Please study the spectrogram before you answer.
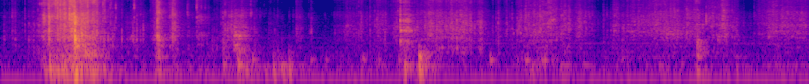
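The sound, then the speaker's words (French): Cutting the soil-filled base off a whole chard gives a crisp, loud crunch at the start, followed by several faint crackles and rustles. “on prend toute la blette entière, avant de la laver, et on coupe la base qui est souvent remplie de terre.”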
